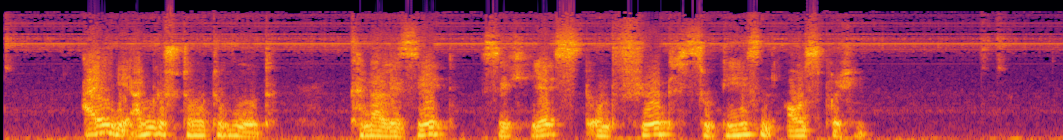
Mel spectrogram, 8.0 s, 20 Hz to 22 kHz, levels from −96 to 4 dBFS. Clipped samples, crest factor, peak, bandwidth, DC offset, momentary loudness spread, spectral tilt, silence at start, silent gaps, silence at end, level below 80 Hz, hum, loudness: 0.2%; 10 dB; 0 dBFS; over 20 kHz; under 0.1%; 15 LU; -3.5 dB/octave; 0.05 s; none; 0 s; -30 dBFS; none; -8 LUFS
